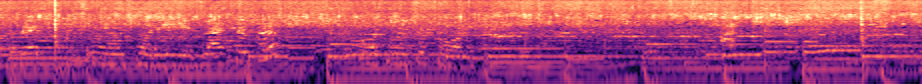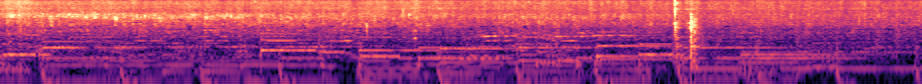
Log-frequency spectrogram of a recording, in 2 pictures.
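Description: Chapli kababs and tomato slices sizzling in hot oil in a frying pan, with a spatula scraping and turning them and a sharp knock near the end. Background music plays underneath.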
